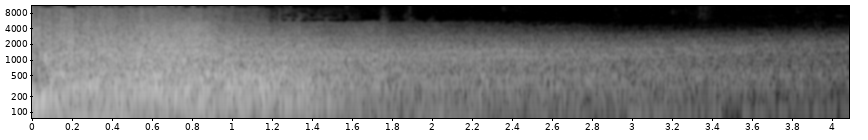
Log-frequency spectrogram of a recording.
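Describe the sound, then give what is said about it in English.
A loud explosion-like burst forms the sound logo of the video game GMA Tank Commander. It strikes hard at once and then rumbles away, fading slowly over about four seconds. “And now we are at a sound logo where it sort of introduces the game. It sort of gives it its attention touch. GMA Tank Commander!”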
